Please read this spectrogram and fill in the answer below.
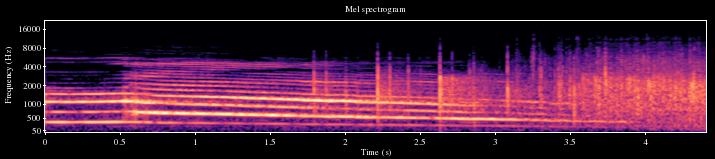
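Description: A man's long, drawn-out shout of the name "Rose", held on one note that slides slowly down in pitch for about four seconds. A few sharp claps come partway through.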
